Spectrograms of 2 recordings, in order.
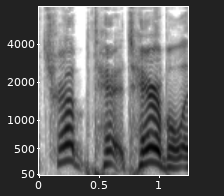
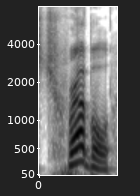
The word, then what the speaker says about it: treble: Like, no, Dizzy, it's not terrible. It's treble.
